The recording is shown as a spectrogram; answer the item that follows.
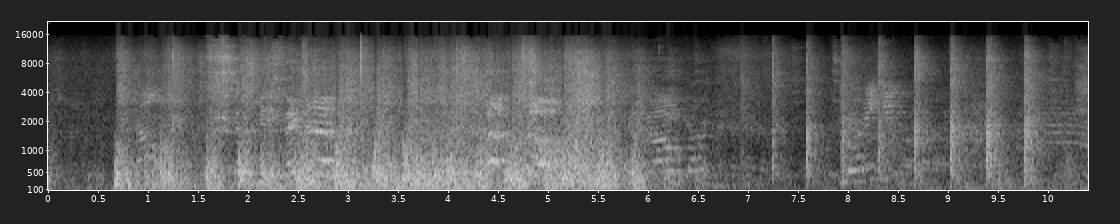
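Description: People's voices calling out in a large room, followed in the second half by a run of sharp smacks, about two a second.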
